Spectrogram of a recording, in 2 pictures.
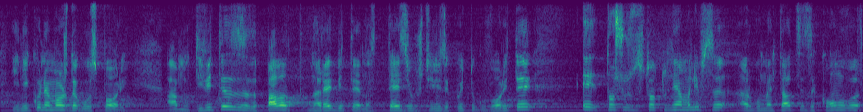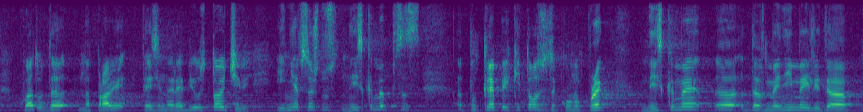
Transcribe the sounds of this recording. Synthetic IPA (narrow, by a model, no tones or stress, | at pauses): inikʊjnɛmɔʒɛd̪ɐɡoːspɔɾḭ | ɐ̰mot̪ivit̪ɛzɐd̪ɐpad̪ət̪nɐɾɛd̪̚bit̪ɛnɐt̪ɛziopʃt̪inizɐkʊit̪ʊɡovɔɾit̪ɛ | ɛt̪ɔt͡ʃnozɐʃt̪ɔt̪onʲamɐlipsəɐɾɡʊmɛnt̪at̪sijəzɐkɔnʊvə | kojat̪od̪ɐnɐpɾavit̪ɛzinɐɾɛd̪̚biʊst̪ɔjt͡ʃiviː | niɛfsɤʃnost̪nɛiskəmɛsəs | pot̪̚kɾɛpʲəjkit̪ɔzizɐkonopɾoɛk̚t̪ | nɛiskəmɛd̪ɐvmɛnimɛilid̪ɐ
